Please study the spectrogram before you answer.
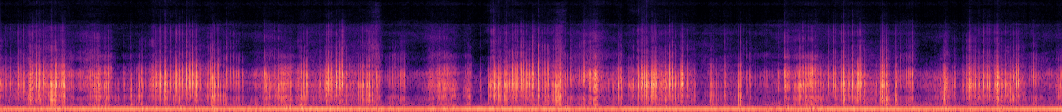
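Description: Long acrylic nails scratch a solid, pink embossed faux-leather book cover. The result is a steady, dense rasping scrape with a midrange, papery texture, heard over a constant low hum.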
